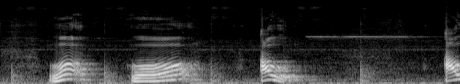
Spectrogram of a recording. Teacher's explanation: కంఠ తాలవ్యాలు అంటారు కంఠం దవడతో కలిపి పలికేవి ఓ ఓ ఔ ఔ అనేది ఆ ఉ ఊ అనే రెండు అచ్చులు కలియక వల్ల ఏర్పడింది వాటిని కంటియోస్టిట్యాలు అంటాం. కంఠము పెదవులతో కలిపి పలికేవి · ఔ అనేది ఆ ఉ అనే 2 అచ్చుల కలయిక వల్ల ఏర్పడింది. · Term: కంఠ్యోష్ట్యాలు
